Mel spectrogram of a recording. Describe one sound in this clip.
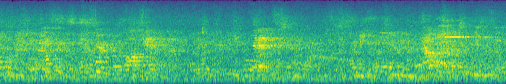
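A man calls out commands to a dog, heard in a large echoing hall.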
